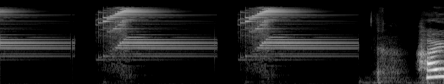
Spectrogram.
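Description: A bright, bell-like chime sound effect struck three times, about a second and a half apart. Each ding rings down and is then cut off abruptly.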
